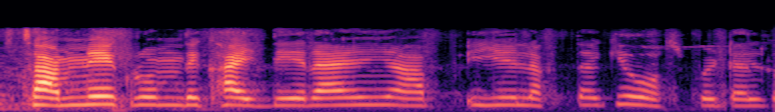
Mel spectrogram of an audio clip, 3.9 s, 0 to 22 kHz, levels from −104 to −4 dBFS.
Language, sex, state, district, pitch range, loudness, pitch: Hindi, female, Haryana, Jhajjar, 245-270 Hz, -23 LUFS, 260 Hz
